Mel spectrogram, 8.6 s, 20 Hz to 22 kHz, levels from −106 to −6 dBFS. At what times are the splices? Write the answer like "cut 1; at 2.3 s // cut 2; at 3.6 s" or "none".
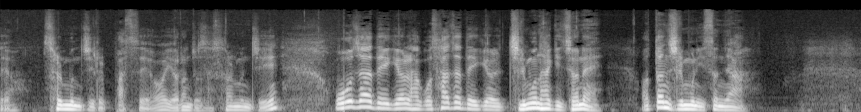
cut 1; at 6.7 s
